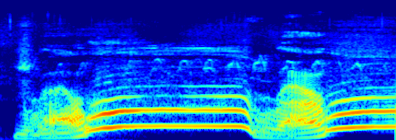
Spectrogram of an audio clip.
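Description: A voice imitates a creature's triumphant roar: two long, loud, howling bellows, each rising gruffly and then holding a steady tone, with a brief break between them.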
